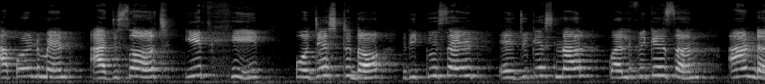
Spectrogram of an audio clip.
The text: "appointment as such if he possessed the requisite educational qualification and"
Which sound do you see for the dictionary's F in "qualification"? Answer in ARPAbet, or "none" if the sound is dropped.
P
